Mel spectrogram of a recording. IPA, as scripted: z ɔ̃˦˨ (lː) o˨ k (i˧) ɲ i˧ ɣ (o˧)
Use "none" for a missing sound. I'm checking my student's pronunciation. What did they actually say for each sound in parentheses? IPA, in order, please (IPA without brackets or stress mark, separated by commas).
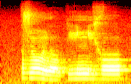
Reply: l, iː˧, o˧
